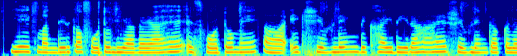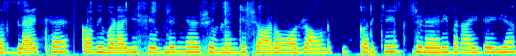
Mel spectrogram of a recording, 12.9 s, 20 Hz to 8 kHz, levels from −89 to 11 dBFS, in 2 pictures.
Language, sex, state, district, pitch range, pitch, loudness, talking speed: Hindi, female, Jharkhand, Jamtara, 235-255 Hz, 245 Hz, -18 LUFS, 175 wpm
